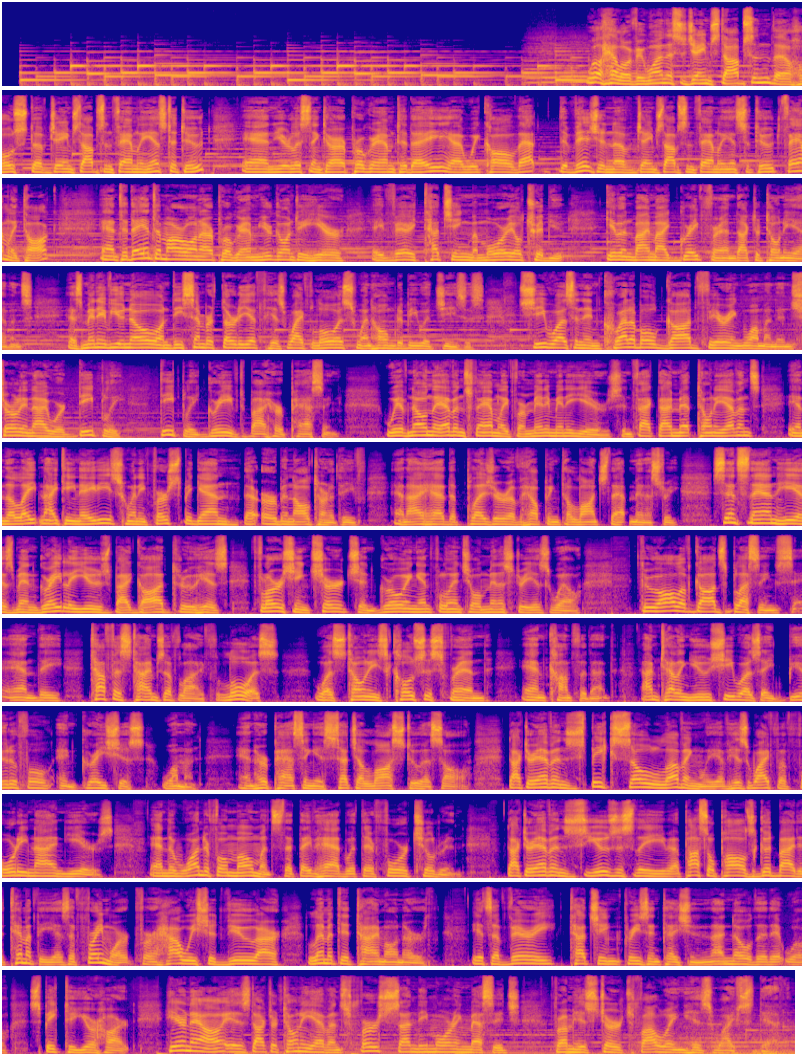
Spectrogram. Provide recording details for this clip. He shares heartfelt moments from her last few daysand uses the Apostle Pauls goodbye to Timothy as a basis for our eternal perspective. Hear the biblical way we should honor someones Christ centered legacy on todays broadcast.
